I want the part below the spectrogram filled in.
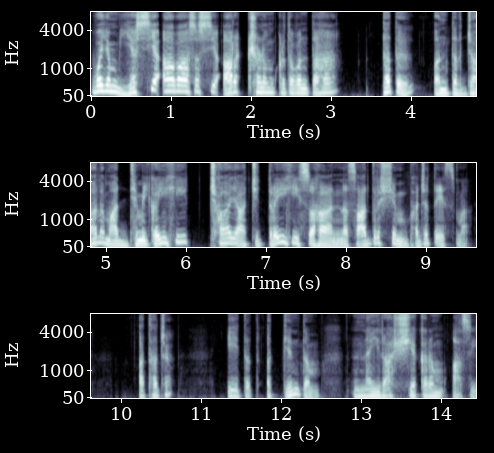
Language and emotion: Sanskrit, sad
